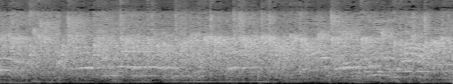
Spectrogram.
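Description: A church congregation applauds during a sermon, a continuous wash of clapping that is fairly loud, with faint voices beneath it.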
